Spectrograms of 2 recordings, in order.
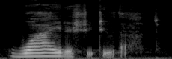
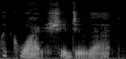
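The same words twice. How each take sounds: First: Slow, emphatic repeat of the question; drawn-out bafflement. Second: Low, soft, nearly whispered question; hushed bafflement. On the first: Wondering why she does that, drawn-out bafflement. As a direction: stretch the words out in disbelief. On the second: Asking why she does that, hushed bafflement. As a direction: murmur it under your breath, baffled. Asks in a hush, then repeats. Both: Real, not acted.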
